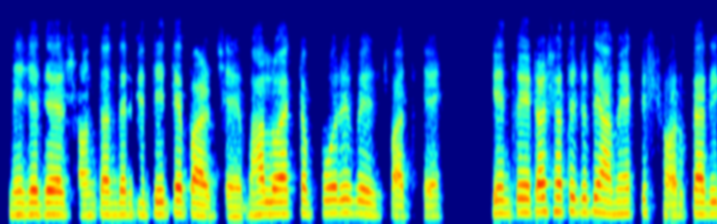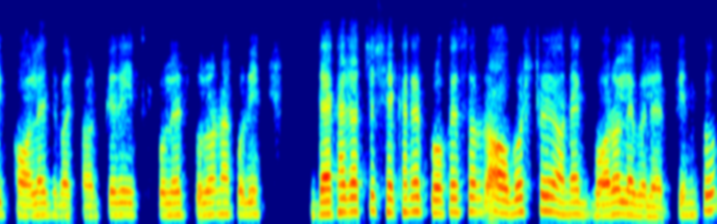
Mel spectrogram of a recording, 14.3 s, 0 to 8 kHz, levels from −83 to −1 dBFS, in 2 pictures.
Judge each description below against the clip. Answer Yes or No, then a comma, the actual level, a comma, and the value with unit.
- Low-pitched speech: No, medium, 155 Hz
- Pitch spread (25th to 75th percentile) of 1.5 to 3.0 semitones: Yes, average, 2.7 semitones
